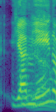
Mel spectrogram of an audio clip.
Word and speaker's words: Yavin: Yavin, or how do I pronounce Yavin.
